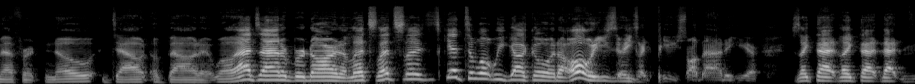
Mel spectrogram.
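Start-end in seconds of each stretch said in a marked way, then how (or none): none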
